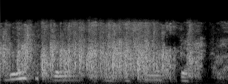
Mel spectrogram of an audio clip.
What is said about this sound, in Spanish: para la rola, para la rola son estos aplausos.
